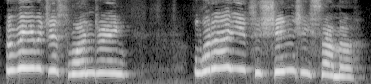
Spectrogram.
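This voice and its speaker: Casting: devoted schoolgirl fangirl, extremely high, girlish and earnest, for a dramatic story reading. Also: animated, normal speed. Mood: hesitant, timid. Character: group of indignant, adoring schoolgirl fans.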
